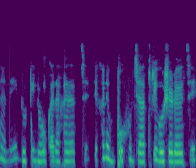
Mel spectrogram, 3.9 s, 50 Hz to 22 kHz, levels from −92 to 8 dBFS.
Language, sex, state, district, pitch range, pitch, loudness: Bengali, female, West Bengal, Dakshin Dinajpur, 210-255 Hz, 220 Hz, -26 LUFS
